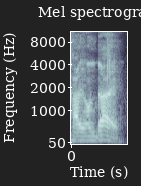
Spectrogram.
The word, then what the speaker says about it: Hyundai: innocent is not high you pronounce Hyundai thank you very much I've had a meeting with them before the people that brought it they said it's high and die stallion Motors when I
